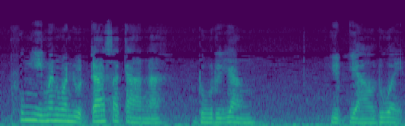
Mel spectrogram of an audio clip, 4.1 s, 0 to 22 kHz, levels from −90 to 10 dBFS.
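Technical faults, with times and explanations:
Throughout, HE-AAC compression: the speech has an artificial top end that stops dead at about 11 kHz, with s sounds turning gritty and metallic. The likely cause is HE-AAC coding, where only the lower spectrum is truly encoded and the treble is rebuilt by copying lower bands upward under a coarse envelope. Harmonics therefore misalign above the crossover, and the heavy damage fits a bitrate near 12 kbps.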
